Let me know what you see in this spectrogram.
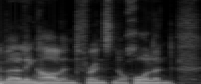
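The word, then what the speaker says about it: Haaland: berlin holland for instance holland as you're meant to pronounce it supposedly so how horland has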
